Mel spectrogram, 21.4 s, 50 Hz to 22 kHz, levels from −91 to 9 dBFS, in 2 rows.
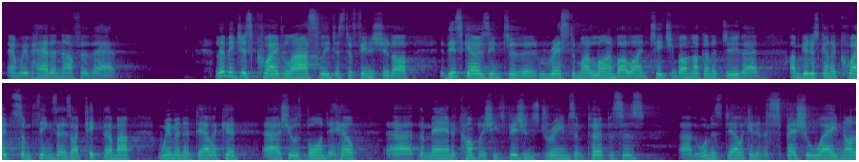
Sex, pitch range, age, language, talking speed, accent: male, 145-165 Hz, 50-69, English, 200 wpm, Australian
